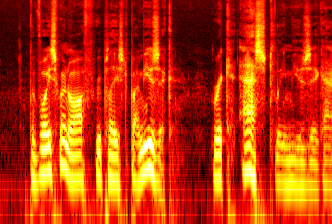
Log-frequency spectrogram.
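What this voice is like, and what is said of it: Usual voice. Nothing is said of it.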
